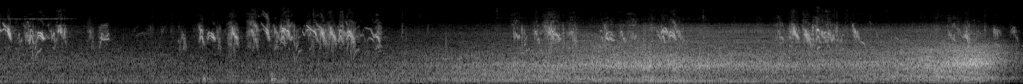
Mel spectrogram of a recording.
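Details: Sparrows chirp in a busy burst of quick high notes during the first few seconds, then fade beneath rising broadband street noise; recorded at a shrine approach on 12 December 2019.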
